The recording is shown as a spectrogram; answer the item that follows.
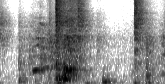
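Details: German Shepherd dog indoors, reacting to a toy mouse it sees for the first time: short bursts of bark-like sound, one with a brief tonal whine, spaced around a second apart, with a person's voice nearby.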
